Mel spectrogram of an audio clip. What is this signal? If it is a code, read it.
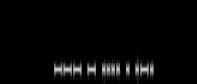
Morse code, heard as a keyed tone, about 52 wpm, 700 Hz. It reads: OTHER
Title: Sets of 2 Words - New Word Drill - 50wpm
